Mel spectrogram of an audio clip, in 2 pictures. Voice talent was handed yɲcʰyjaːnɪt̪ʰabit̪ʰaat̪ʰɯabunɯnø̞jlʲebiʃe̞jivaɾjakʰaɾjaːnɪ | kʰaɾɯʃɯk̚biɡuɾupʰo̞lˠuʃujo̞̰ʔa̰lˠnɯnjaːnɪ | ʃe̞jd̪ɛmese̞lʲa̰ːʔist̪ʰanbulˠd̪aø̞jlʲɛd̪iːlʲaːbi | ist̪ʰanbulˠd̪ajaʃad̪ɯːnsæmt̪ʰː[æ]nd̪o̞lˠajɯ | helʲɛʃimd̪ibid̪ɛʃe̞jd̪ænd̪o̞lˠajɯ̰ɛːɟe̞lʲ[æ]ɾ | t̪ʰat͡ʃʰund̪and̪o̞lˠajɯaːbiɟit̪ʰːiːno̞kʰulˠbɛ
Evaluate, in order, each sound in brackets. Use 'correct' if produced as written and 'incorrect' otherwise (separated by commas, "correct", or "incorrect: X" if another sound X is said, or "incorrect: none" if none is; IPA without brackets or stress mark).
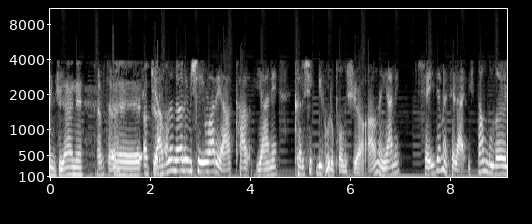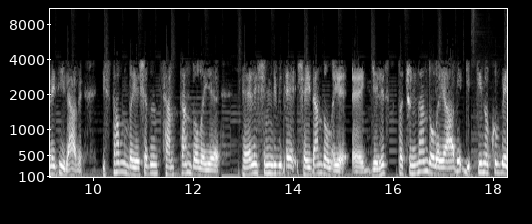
correct, incorrect: i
